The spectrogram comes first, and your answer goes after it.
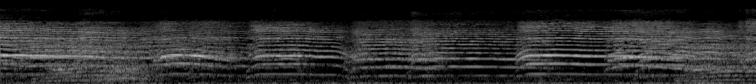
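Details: Baby sheep bleating continuously: drawn-out, trembling, cry-like calls that rise and fall, running into one another over several seconds.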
